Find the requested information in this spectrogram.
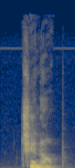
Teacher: make sure you link from n in chin to the following u in up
